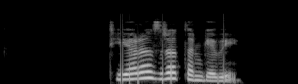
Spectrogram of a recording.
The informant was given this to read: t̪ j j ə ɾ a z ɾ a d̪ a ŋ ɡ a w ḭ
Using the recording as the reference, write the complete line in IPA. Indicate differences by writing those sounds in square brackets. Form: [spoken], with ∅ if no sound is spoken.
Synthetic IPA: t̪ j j [ɑ] ɾ a z ɾ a [t̪] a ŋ ɡ a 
